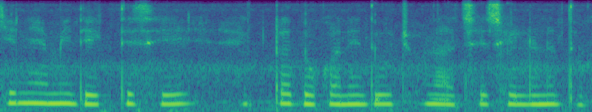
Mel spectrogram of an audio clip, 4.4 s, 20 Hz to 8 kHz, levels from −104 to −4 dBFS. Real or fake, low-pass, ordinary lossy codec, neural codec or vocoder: real; 7.2 kHz; Opus, 32 kbps; none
